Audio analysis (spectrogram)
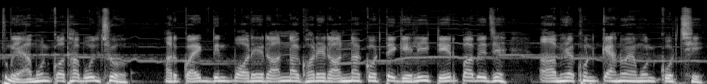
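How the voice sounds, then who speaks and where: Farmer husband, acted by a man, higher male voice, worried, affectionate, expressive cartoon delivery, background music. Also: normal speed, natural voice. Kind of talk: Bengali cartoon voice acting.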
